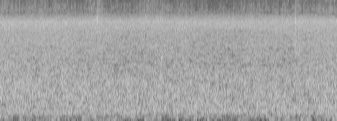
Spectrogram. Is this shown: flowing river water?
yes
